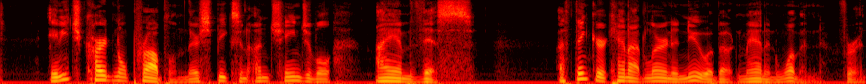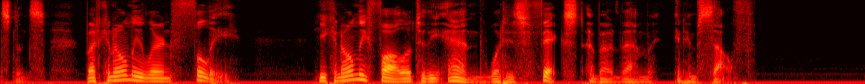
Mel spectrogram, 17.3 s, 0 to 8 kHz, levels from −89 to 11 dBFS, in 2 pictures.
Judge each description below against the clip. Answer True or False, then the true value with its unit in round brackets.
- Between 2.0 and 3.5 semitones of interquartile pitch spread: False (5.4 semitones)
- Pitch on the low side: True (105 Hz)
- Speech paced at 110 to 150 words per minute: True (140 wpm)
